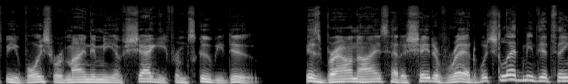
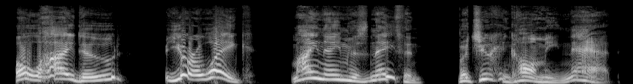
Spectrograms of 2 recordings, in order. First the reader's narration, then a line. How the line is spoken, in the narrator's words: The man smiled at me and exclaimed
